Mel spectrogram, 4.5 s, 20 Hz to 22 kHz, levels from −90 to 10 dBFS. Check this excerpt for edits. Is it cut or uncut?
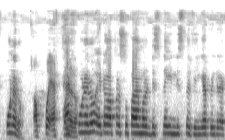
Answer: uncut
